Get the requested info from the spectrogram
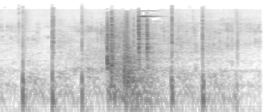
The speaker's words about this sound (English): You busted in the door. 'Tisn't safe there.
